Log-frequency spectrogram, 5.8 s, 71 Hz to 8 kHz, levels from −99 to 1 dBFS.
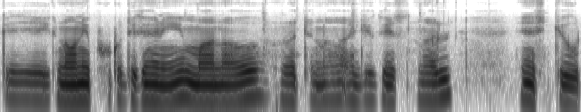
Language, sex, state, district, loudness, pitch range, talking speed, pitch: Garhwali, male, Uttarakhand, Tehri Garhwal, -18 LUFS, 115-125 Hz, 125 wpm, 120 Hz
